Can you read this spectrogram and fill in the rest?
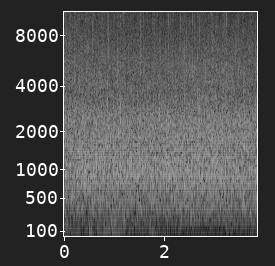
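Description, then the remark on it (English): Steady applause from a crowd, a dense, even wash of clapping at a consistent loudness that carries on without a break for the whole four seconds, with no voices standing out. “Let's do posh applause.”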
